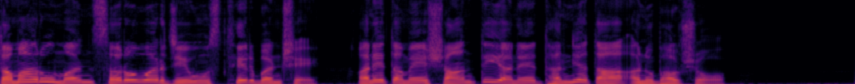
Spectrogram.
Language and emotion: Gujarati, neutral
